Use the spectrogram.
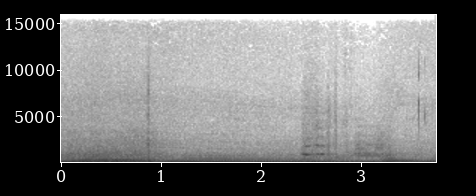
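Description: A car engine in GTA Online idles and revs steadily at Los Santos Customs, a constant low drone with a couple of brief rising revs, no talking.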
